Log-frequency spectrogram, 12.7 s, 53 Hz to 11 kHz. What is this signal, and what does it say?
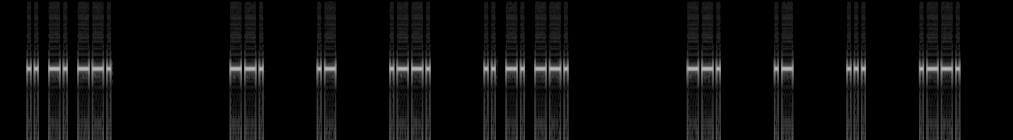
Morse code, heard as a keyed tone, about 27 wpm, spaced as for 14 wpm, 800 Hz. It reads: ING GAPING GASP
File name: Special INGs / Special INGs-mp3s / Slow ing @25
